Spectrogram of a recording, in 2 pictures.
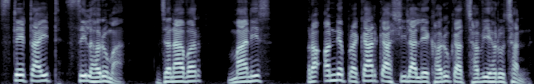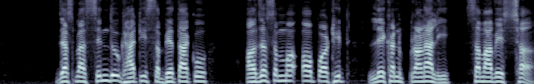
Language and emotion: Nepali, neutral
